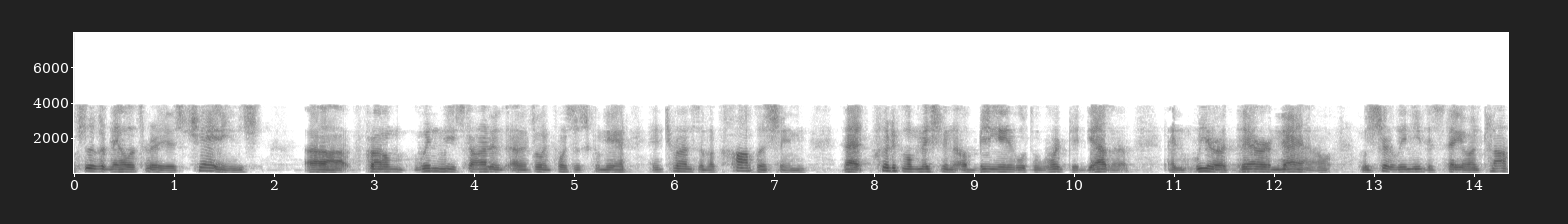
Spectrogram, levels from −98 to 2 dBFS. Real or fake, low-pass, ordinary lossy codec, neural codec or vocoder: fake; 7.2 kHz; AAC, 16 kbps; codec, 16 kHz in and 24 kHz out, 0.6 kbps, FireRedTTS-2 codec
